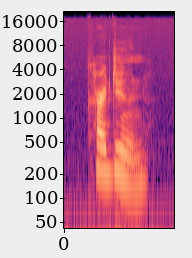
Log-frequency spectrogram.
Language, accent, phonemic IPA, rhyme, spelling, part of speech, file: English, US, /kɑː(ɹ)ˈduːn/, -uːn, cardoon, noun, En-us-cardoon.ogg
- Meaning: Any member of the species Cynara cardunculus of prickly perennial plants which has leaf stalks eaten as a vegetable, related to the artichoke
